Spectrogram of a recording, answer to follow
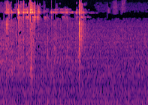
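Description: A small metal jingle bell attached to a paper craft card jingles briefly as the card is handled, with a few light clicks, one about half a second in and one just over a second in.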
